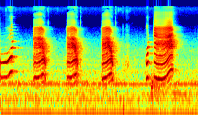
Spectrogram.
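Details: A pet talking parrot called Mitthu gives four loud, harsh, speech-like squawks with bent, rising and falling tones, about one every second, over a steady indoor hum.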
